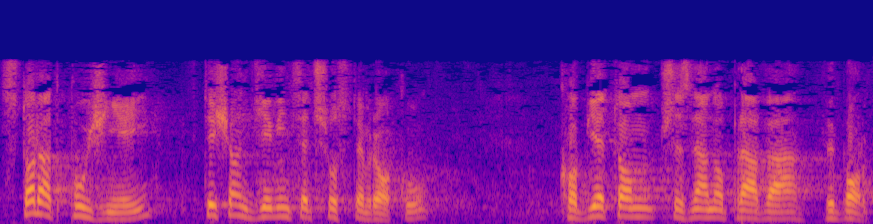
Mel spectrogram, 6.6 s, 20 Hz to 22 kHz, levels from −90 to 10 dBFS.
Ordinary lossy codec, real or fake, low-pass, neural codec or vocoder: none; real; 7.2 kHz; none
